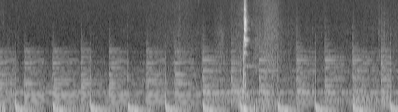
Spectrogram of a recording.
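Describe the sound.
A golf driver strikes the ball once during a lesson on gaining driving distance, a single sharp crack that stands out over a steady rhythmic beat of background music.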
